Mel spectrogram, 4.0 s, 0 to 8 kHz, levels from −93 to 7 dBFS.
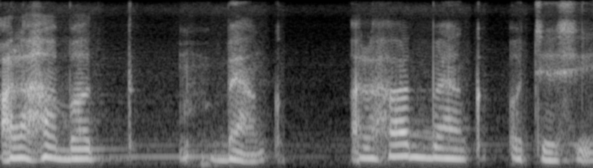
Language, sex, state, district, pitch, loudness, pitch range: Telugu, male, Andhra Pradesh, Anantapur, 175 Hz, -21 LUFS, 155-190 Hz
